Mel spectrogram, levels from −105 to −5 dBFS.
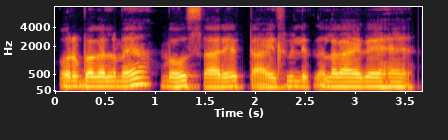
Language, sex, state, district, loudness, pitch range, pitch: Hindi, male, Jharkhand, Deoghar, -16 LUFS, 130-140 Hz, 135 Hz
